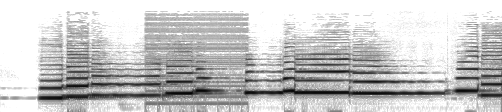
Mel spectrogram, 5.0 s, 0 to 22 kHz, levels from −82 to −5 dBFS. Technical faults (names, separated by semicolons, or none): GSM phone buzz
